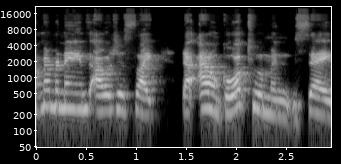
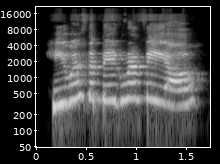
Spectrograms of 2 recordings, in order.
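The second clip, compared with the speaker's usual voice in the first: much higher and louder, slower; excited emphasis; 8 semitones higher, 5 dB louder, slower than usual. Shown as a demonstration. Telling friends about the panel surprise, excited emphasis. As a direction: sell the big reveal.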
